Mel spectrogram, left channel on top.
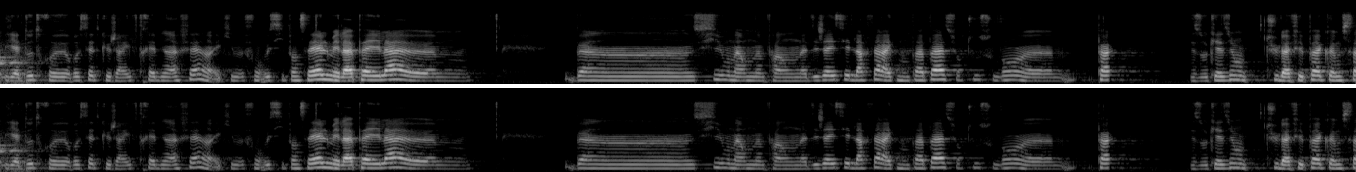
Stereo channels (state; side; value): quieter; right; 3.7 dB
